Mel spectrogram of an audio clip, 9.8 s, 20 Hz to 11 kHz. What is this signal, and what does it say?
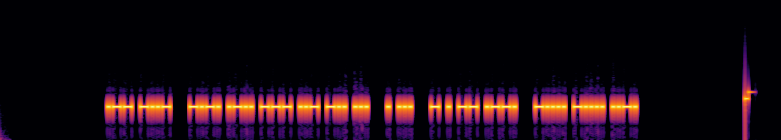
Morse code, heard as a keyed tone, about 34 wpm, 700 Hz. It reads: WX CLOUDS ES TEMP 66F
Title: Practice QSO - Exchange 2 - Info - 35wpm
